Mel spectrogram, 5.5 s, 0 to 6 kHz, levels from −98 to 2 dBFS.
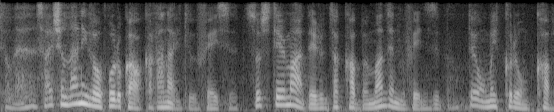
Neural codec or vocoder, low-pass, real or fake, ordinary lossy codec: codec, 16 kHz in and 24 kHz out, 0.6 kbps, FocalCodec, streaming, 4096 codes; 5.4 kHz; fake; none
